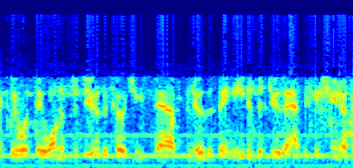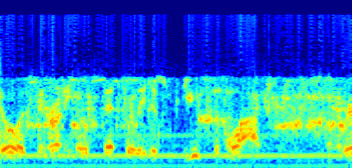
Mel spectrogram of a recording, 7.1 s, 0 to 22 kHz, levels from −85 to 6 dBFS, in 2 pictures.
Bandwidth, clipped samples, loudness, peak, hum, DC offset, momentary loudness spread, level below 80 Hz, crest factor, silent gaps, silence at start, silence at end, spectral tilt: 15.5 kHz; under 0.1%; -19 LUFS; -4 dBFS; none; under 0.1%; 5 LU; -50 dBFS; 16 dB; none; 0 s; 0 s; -4 dB/octave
